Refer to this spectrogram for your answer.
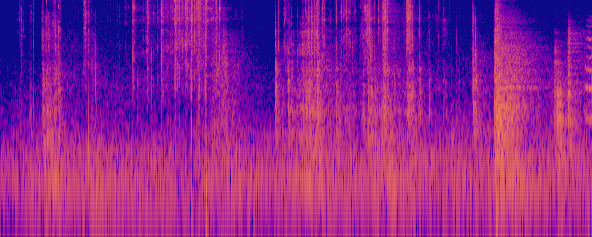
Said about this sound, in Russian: но из прихожей послышался звук отпираемой двери, какая-то возня и сопение.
